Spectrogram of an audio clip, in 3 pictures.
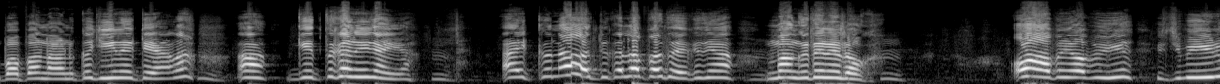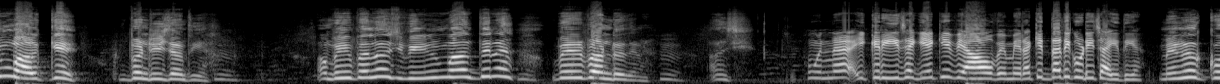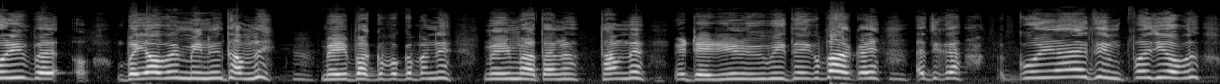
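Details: Stammering / impaired speech present since birth in a young Punjabi man with a disabled hand.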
